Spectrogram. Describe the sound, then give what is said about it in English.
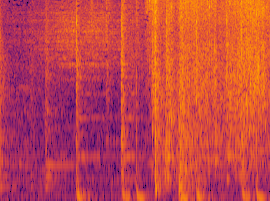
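Water splashes and trickles in quick, irregular spatters, a steady gentle stream running down concrete pool steps, with no voices. “But when the barman noticed the gentle stream splish-splashing down the concrete stairs, he appeared strangely annoyed”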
